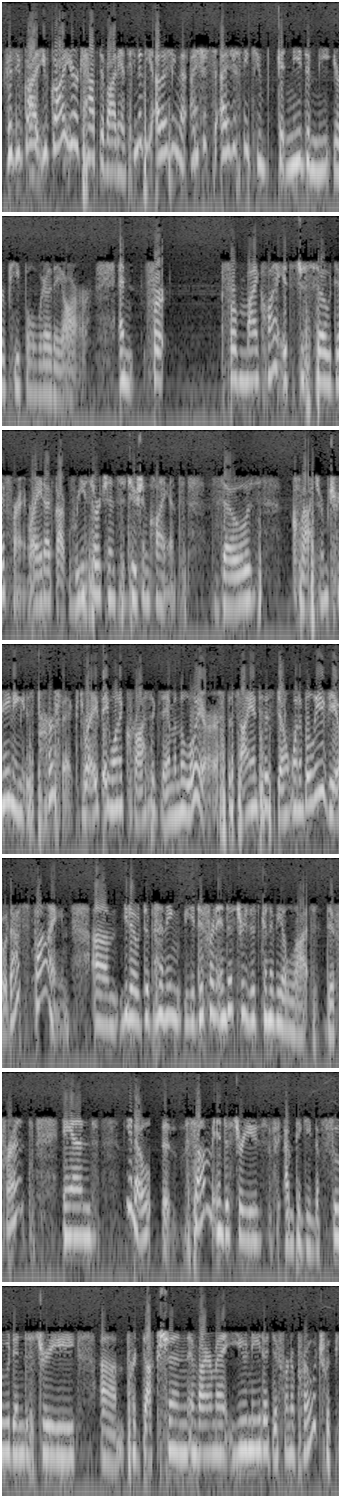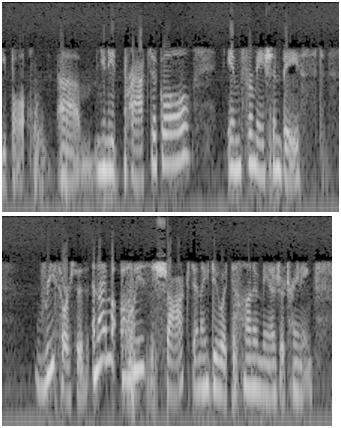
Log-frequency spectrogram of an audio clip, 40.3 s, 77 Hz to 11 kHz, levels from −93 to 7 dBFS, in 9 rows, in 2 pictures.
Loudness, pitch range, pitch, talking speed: -17 LUFS, 195-250 Hz, 220 Hz, 170 wpm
